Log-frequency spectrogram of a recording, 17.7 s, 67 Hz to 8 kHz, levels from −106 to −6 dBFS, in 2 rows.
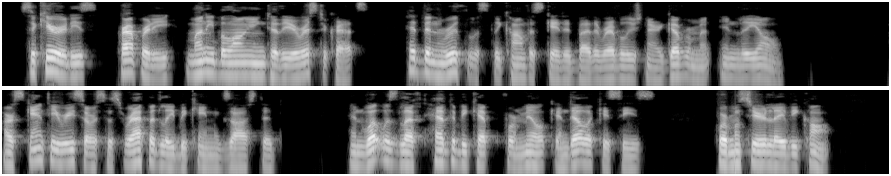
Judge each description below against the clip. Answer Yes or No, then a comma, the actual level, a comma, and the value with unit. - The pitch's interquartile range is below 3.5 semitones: No, average, 3.9 semitones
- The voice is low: Yes, low, 115 Hz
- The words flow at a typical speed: No, slow, 130 wpm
